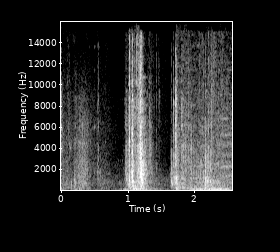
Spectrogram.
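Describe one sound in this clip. A door is pushed open with a creak.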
